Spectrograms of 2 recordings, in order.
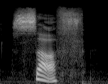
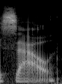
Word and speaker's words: sough: Old Sal gets its name not from the sound that it makes, most likely from the word sow, S-O-U-G-H, okay? Pronounced suff. – Uh-huh. – But people got it wrong, right? They'd see the word and they'd say sow.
